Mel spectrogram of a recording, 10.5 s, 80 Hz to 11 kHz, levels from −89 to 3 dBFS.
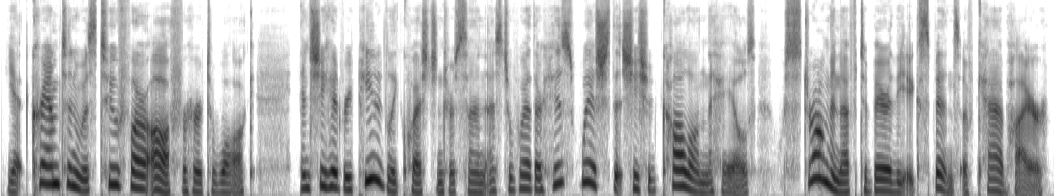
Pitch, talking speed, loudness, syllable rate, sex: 210 Hz, 220 wpm, -17 LUFS, 5.1 syllables/s, female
